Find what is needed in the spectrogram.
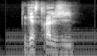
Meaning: gastralgia
- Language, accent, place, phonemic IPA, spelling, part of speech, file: French, France, Lyon, /ɡas.tʁal.ʒi/, gastralgie, noun, LL-Q150 (fra)-gastralgie.wav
